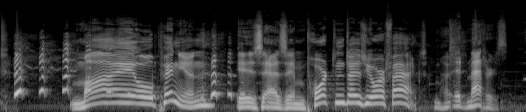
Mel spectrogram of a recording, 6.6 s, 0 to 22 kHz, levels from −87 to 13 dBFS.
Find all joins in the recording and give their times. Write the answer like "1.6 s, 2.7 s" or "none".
none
